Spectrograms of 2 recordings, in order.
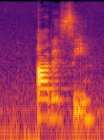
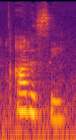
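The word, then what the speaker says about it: Odysea: This is in the color Odyssey, which is spelled really cute. It's spelled O-D-Y, captions, S-E-A, Odyssey. O-D-Y-S-E-A, Odyssey.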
